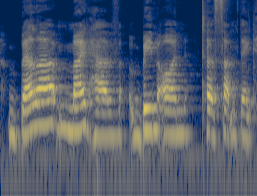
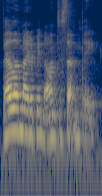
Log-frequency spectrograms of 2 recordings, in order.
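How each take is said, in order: First: "Bella might have been on to something" said slowly, leaning on Bella; slow, drawn-out realisation. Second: Said in the usual way. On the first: Shown as a demonstration. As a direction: stretch it out, it finally clicks. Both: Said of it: "same line said twice".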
